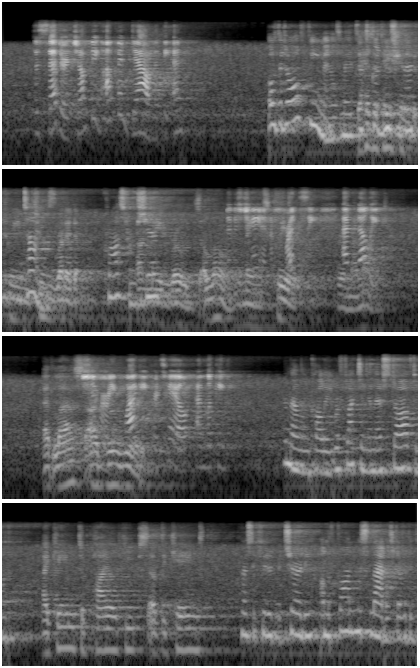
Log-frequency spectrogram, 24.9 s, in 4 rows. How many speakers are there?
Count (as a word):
three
